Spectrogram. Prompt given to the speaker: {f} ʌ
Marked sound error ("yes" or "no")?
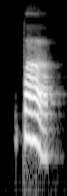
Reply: yes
